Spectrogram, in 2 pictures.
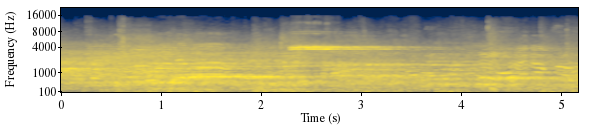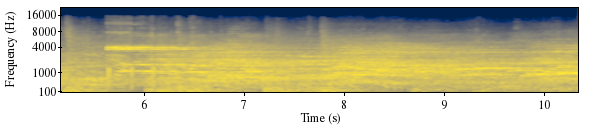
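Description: Volleyball gym crowd: spectators and players talking and calling out in a large echoing hall, with a few knocks of a ball bounced on the hardwood floor. Two short, steady, high-pitched tones sound about three seconds apart.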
